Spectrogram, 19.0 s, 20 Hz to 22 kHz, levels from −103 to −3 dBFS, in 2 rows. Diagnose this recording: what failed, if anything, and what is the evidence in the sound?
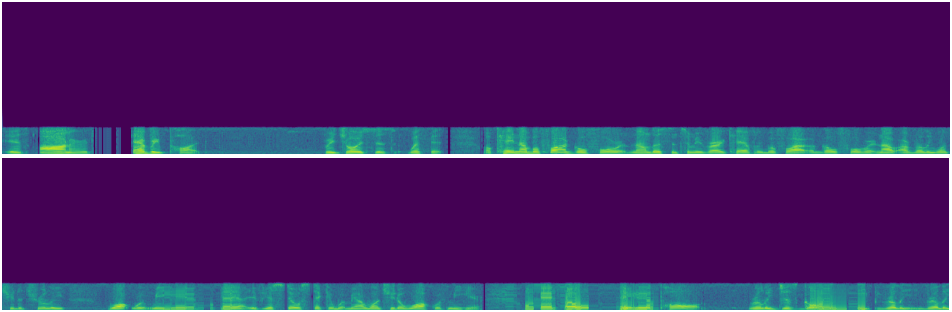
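The codec stage shows Dialogic VOX ADPCM damage throughout. Nothing is heard above 3.9 kHz, and a gritty hiss trails the speech. The 32 kbps rate fits 4-bit ADPCM at 8,000 samples a second. The coarse steps are plainly audible.

Robotic sound from repeated short buffers appears three times: 11.09 to 11.77 s, after "truly walk with me" and before "if you're still sticking"; 14.45 to 16.04 s, after "walk with me here"; and 17.56 to 18.11 s, after "really just". A rigid 188 Hz buzz runs through the speech. That fits a roughly 5.3 ms chunk being replayed. The first event is mostly repeats, and the later two are entirely repeats. The likely cause is a starved driver or playback buffer.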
